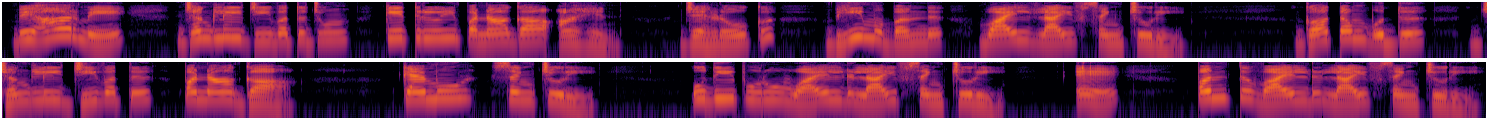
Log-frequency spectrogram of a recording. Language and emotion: Sindhi, neutral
